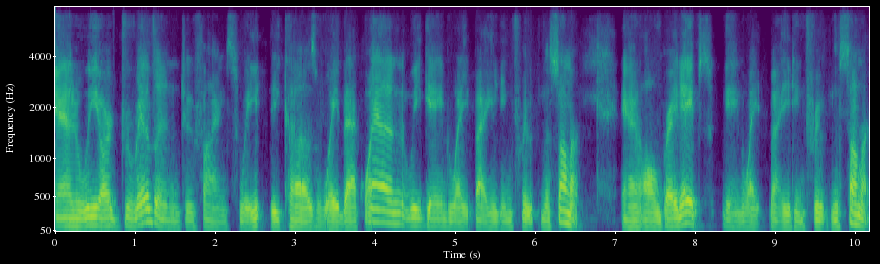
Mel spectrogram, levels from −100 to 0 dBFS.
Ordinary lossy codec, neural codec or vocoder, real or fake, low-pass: Opus, 32 kbps; codec, 16 kHz in and 24 kHz out, 1.1 kbps, FireRedTTS-2 codec; fake; 7.2 kHz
